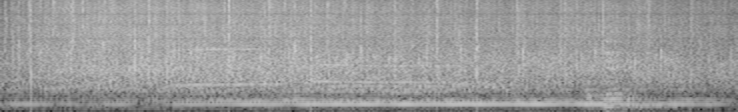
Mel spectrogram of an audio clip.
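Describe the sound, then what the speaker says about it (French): A church congregation claps and acclaims in a dense, steady wash of applause lasting several seconds, loud and close, with a sustained tonal hum running underneath. "Vous croyez que vous allez acclamer?"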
